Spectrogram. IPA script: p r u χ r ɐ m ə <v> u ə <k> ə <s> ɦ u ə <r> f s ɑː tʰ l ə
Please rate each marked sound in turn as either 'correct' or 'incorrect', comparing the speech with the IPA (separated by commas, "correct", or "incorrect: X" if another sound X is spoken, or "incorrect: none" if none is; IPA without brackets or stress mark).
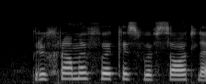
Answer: incorrect: f, correct, correct, incorrect: none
